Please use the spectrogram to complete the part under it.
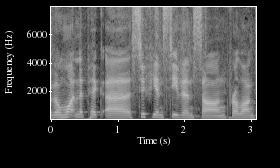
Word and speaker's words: Sufjan: Sufjan? – I actually wrote Surgeon Stevens. – Sufjan. The J is a Y sound.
